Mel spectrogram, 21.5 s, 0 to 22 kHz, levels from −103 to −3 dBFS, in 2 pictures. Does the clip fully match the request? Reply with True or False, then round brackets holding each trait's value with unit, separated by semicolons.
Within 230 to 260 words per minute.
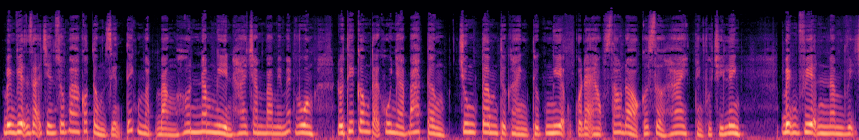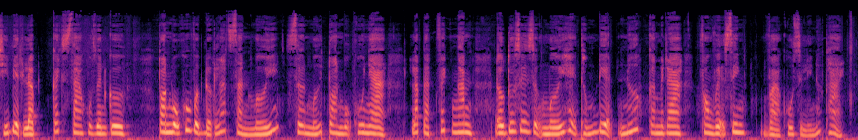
True (250 wpm)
